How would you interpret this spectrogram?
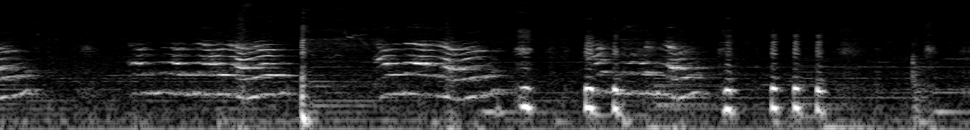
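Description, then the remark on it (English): A cat lets out a string of strange, warbling, drawn-out yowls, rising and falling in pitch, followed by shorter choppy chirps and sharp clicks near the end, fairly loud. “I love that cat noise. It's so weird.”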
